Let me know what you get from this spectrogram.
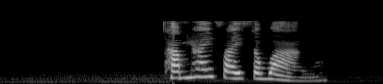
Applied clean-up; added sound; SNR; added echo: none; none; none; none.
